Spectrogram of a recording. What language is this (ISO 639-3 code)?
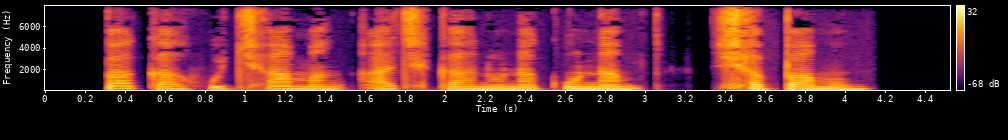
qxw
